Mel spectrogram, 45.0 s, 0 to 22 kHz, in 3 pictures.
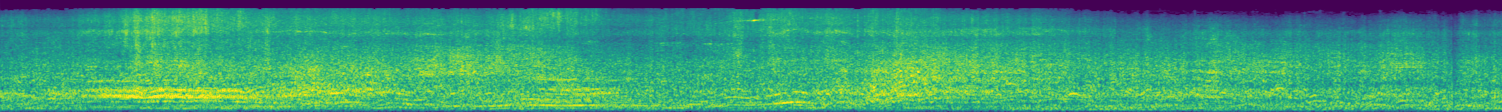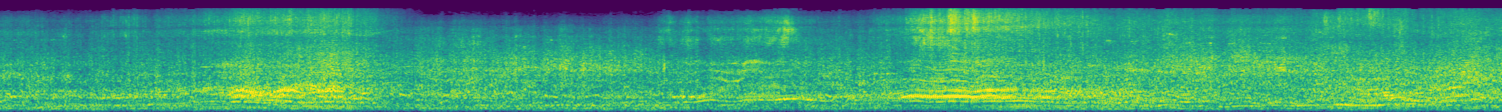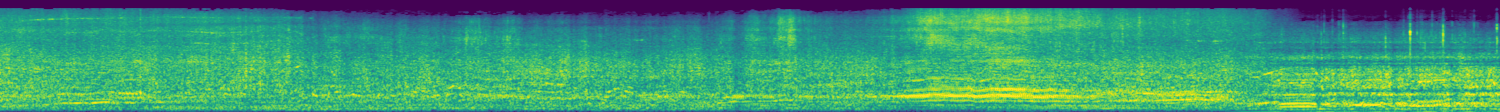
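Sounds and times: race car engines revving: 0:00.0 - 0:45.0.

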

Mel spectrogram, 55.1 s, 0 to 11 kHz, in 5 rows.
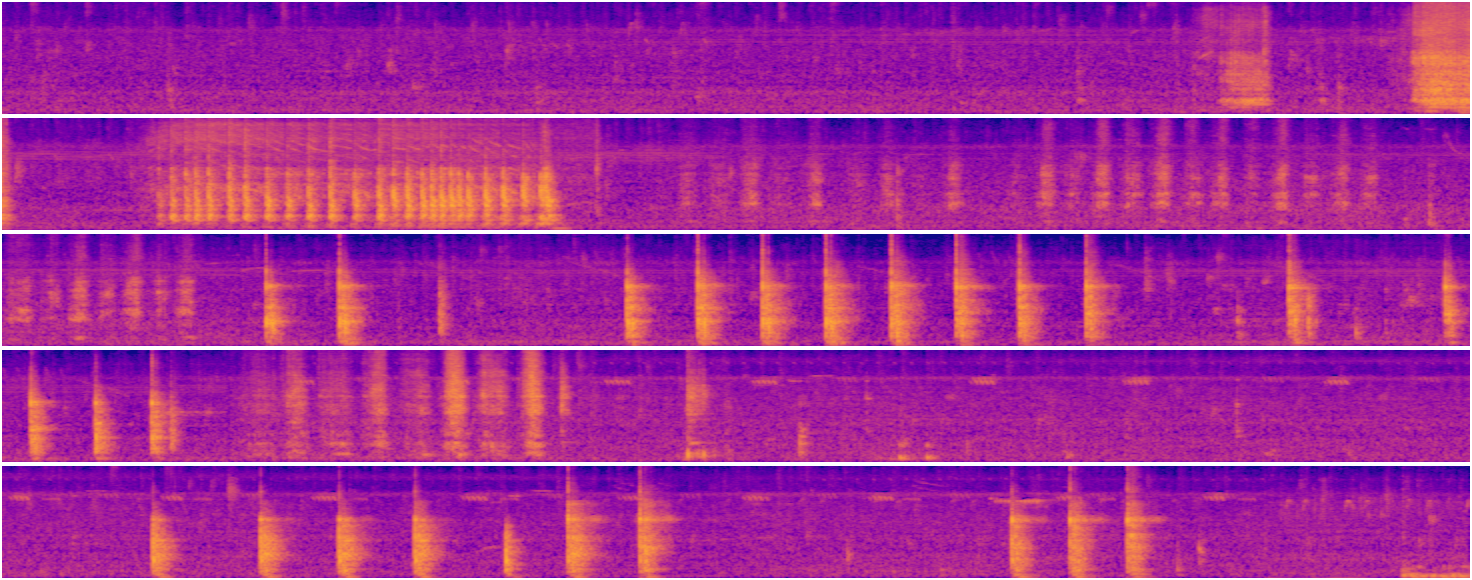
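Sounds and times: bow saw cutting a board: 0:09.0 - 0:09.6, 0:10.5 - 0:11.2, 0:12.1 - 0:21.4, 0:22.1 - 0:23.6, 0:34.8 - 0:37.4
wood rasping strokes: 0:09.0 - 0:09.6, 0:10.5 - 0:11.1, 0:12.1 - 0:15.5, 0:16.1 - 0:21.4, 0:22.1 - 0:23.6, 0:34.8 - 0:37.4
sharp knocks on wood: 0:24.0 - 0:24.8, 0:26.7 - 0:30.4, 0:45.2 - 0:45.4, 0:46.0 - 0:49.1, 0:51.6 - 0:52.8.

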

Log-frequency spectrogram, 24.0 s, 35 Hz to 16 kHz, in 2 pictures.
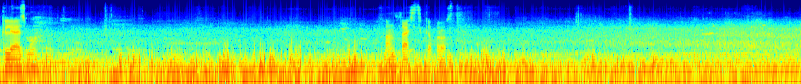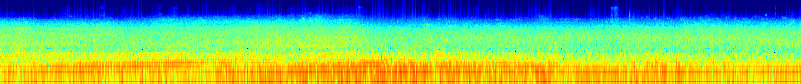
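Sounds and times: traffic going by: 0:00.0 - 0:24.0
vehicle engine accelerating: 0:06.9 - 0:24.0.

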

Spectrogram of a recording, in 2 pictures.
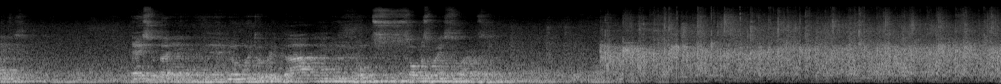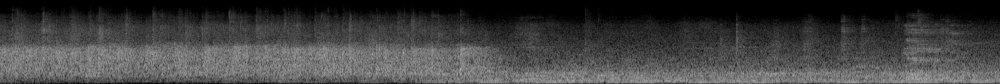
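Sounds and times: people applauding: 0:06.0 - 0:15.1.

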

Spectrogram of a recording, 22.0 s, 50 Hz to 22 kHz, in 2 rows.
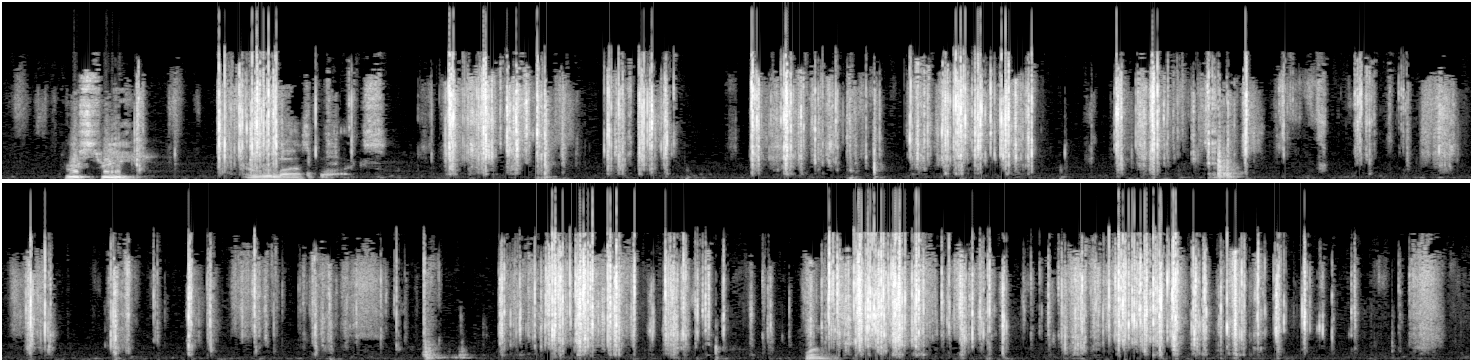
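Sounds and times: foil wrappers crinkling: 0:01.6 - 0:21.9.

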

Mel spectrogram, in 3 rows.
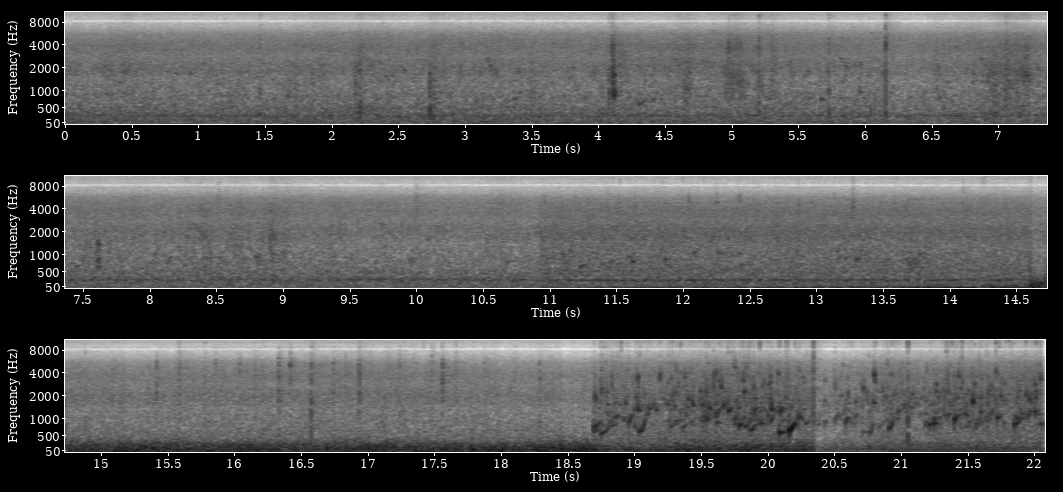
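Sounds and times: steady rain: 0:00.0 - 0:22.0
deep rumble: 0:11.0 - 0:22.0.

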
